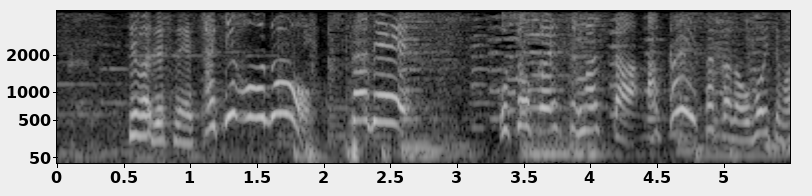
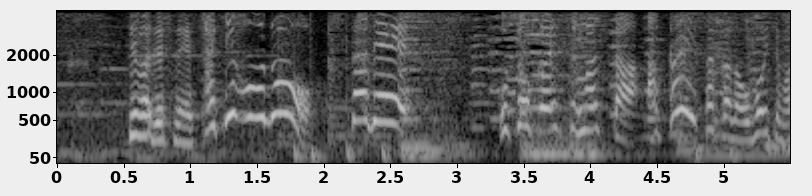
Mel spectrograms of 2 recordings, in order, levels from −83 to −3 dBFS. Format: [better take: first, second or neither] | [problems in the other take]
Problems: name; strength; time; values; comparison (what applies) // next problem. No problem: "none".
second | background sound (Dog); 18 dB below the speech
